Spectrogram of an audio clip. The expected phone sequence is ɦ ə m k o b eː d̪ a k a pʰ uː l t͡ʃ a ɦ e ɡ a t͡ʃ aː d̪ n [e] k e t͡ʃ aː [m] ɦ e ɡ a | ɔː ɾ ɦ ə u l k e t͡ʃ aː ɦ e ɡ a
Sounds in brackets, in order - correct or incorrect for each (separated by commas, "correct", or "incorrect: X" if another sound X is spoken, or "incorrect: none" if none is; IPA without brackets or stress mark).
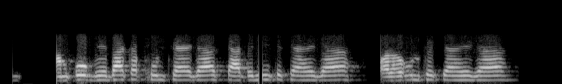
incorrect: i, incorrect: none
